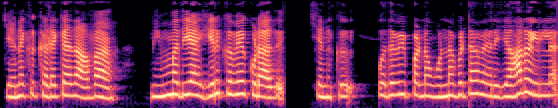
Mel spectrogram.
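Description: A woman's voice: very high voice, a bit bright. A woman voicing a secretive, vengeful young village daughter in a cartoon, with a Kanyakumari Tamil accent and a pleading, resentful manner. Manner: pleading, then cold and resentful. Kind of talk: cartoon voice acting.

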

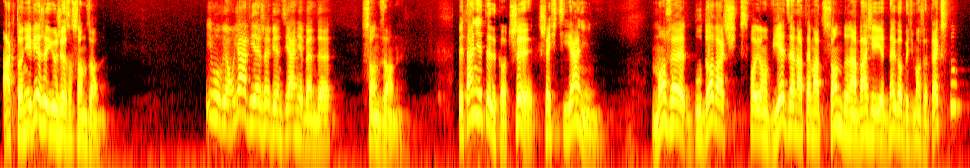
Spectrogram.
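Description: A man's voice: on the high side, sing-song, a little slow. Man from Poland, middle-aged pastor, sermon at a church lectern, emphatic rising questions, hesitant fillers. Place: church hall stage at a lectern. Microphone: lectern microphone.

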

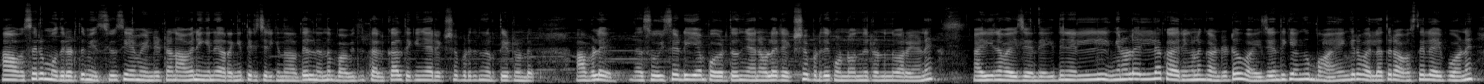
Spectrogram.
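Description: A woman recapping a TV serial episode in a rapid, run-on spoken retelling with fillers. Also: mid-range voice, steady tone, warm tone.

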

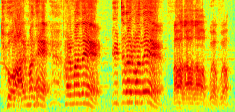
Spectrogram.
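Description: A man giving playful let's-play commentary on a racing game, often shouting excitedly. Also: sits high, moderate pace, over music. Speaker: gaming streamer.

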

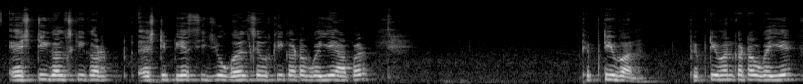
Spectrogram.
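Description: For his educational update channel, an Indian man voices over a phone screen recording in a high, warm tone. He walks through the tutorial casually, says things more than once, and keeps checking in with his audience.

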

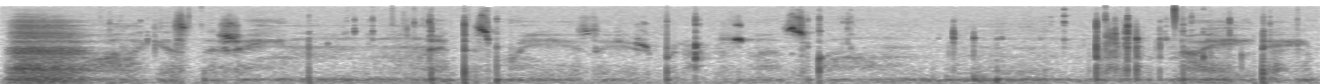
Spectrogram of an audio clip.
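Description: Woman whispering softly, ASMR style. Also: a little slow. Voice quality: breathy unvoiced whisper. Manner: talks with a candy in the mouth. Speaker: ASMR video creator. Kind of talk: whispered ASMR unboxing and product comparison.

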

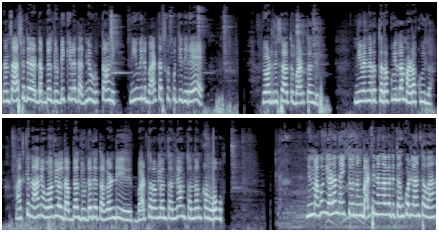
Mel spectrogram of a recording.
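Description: A shrill scolding village wife. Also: sharp tone. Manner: scolding, rapid complaints. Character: sharp-tongued village wife, woman. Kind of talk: cartoon voice acting.

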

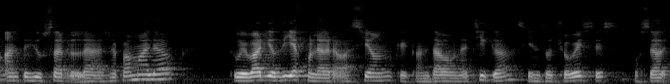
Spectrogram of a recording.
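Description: A middle-aged woman, giving a live meditation talk in a soft, reflective way, telling personal stories. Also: lowish voice. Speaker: meditation guide.

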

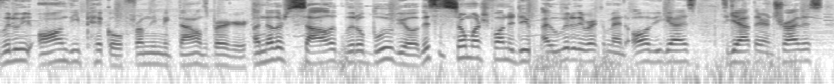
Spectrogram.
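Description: A young man in his twenties filming a casual fishing vlog outdoors by a pond on a body-worn camera, excitable and saying "literally" and "dude" a lot. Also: a little high. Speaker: fishing vlogger. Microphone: action camera worn on body.

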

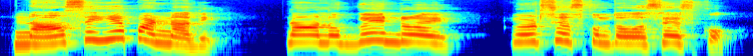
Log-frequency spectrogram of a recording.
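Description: A woman's voice: sits high, fairly quick, voice pushed up, close to an everyday voice. Woman doing a defiant tough street boy. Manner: stubborn, mocking.

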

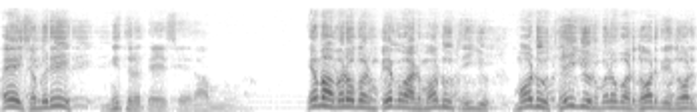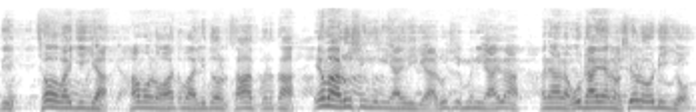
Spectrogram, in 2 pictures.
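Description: A man performing a devotional kirtan, slowly singing verses and retelling the story in speech, calling his listeners "bapa". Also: high-pitched. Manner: alternates slow sung verses with spoken retelling, addresses listeners as bapa. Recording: music playing loudly behind the voice.

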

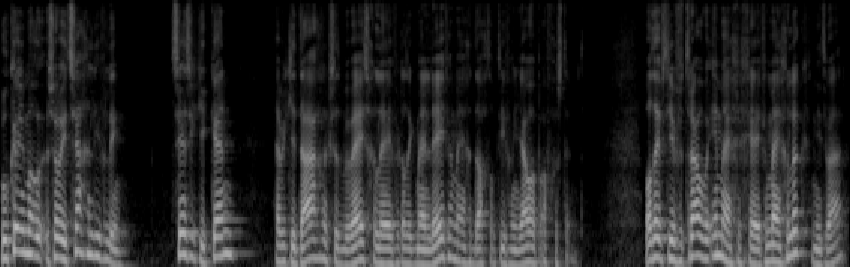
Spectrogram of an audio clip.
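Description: A devoted young man pleading his love, read by a man from a novel. The speech is earnest and passionate, delivered in a dark, mellow voice at an ordinary middle pitch. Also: brisk, natural voice. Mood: ardent.

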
